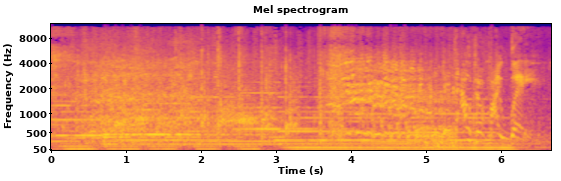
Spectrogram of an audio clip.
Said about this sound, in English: You'll be needing someone to tend your horse, then.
